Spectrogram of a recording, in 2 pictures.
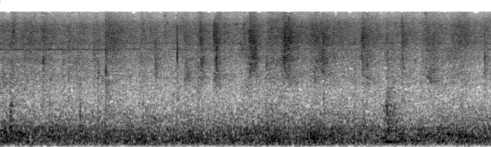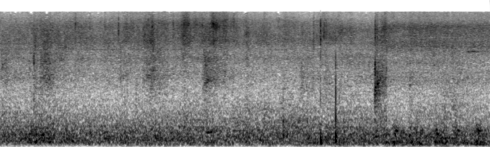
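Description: Footsteps shuffle and clack on a hard floor.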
